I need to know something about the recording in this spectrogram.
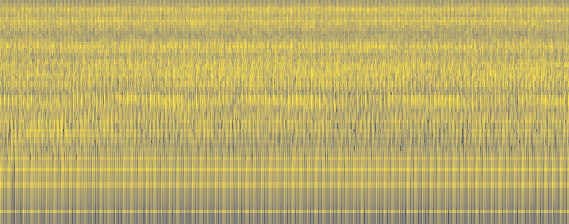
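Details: Stuart beam engine model run on air at very high speed on bench, slide valve fitted reversed: very fast harsh chuffing with hissy air blast each stroke like a jackhammer; valve blowing through at both ends.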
